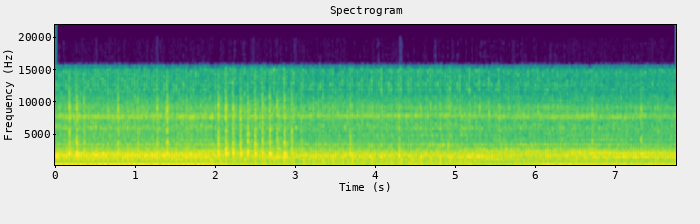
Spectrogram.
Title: Volkswagen Golf 1.6 TDI Cold Start Rattling Knocking Noise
